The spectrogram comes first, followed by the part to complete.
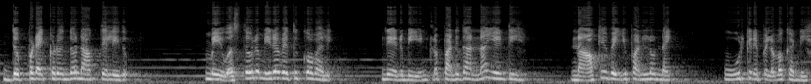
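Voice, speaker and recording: A woman voicing a stubborn, resentful young wife who snaps and complains quickly. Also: fairly high pitch, a little mellow, faint music behind, natural voice.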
